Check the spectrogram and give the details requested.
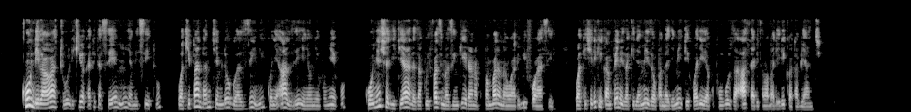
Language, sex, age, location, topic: Swahili, male, 25-35, Dar es Salaam, agriculture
